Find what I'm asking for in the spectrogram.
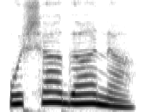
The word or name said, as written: ಉಷಾಗಾನ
